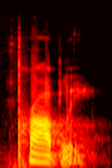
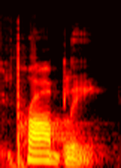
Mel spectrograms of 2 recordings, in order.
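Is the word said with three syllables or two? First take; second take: two; two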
